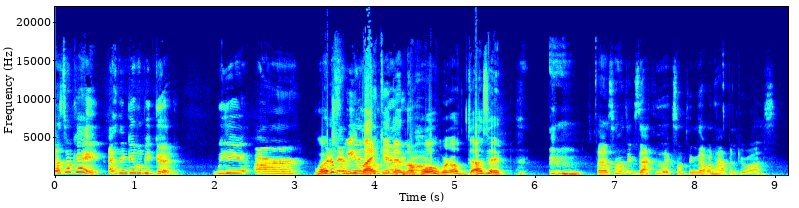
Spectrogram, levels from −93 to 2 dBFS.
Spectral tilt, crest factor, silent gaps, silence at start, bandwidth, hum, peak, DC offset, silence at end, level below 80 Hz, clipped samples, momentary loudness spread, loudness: -4 dB/octave; 18 dB; none; 0 s; 18 kHz; none; -4 dBFS; under 0.1%; 0.3 s; -62 dBFS; under 0.1%; 15 LU; -20 LUFS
